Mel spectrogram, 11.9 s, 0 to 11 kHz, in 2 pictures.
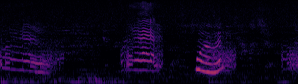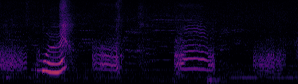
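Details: Sick baby Boston Terrier puppy with an upper respiratory illness, weighing 1 lb 4 oz, giving short, rising-then-falling, whiny 'mama'-like yelps about every one to three seconds while a woman keeps coaxing it to say mama.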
